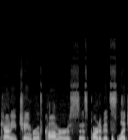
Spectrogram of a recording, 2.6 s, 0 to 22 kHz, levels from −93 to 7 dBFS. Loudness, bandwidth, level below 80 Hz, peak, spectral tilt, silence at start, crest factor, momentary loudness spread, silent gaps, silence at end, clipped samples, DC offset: -30 LUFS; 11.5 kHz; -74 dBFS; -12 dBFS; -3.5 dB/octave; 0 s; 18 dB; 6 LU; none; 0.05 s; under 0.1%; under 0.1%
